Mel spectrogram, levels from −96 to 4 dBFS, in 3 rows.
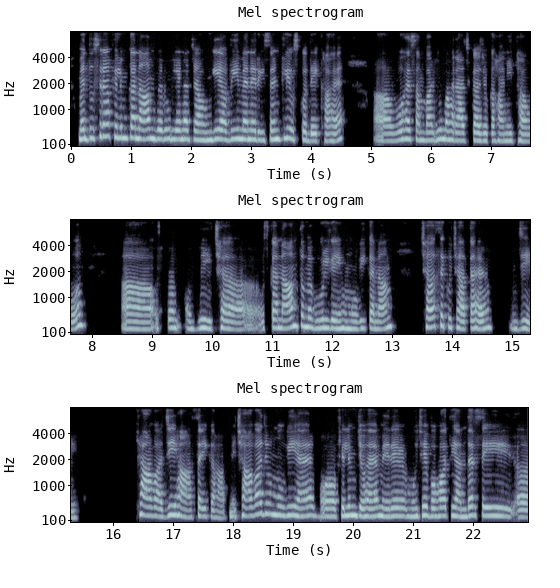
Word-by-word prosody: मैं 240 0 +4
दूसरा 260 +5 0
फ़िल्म 270 -2 +2
का 270 0 +2
नाम 245 0 +4
ज़रूर 235 +1 0
लेना 235 0 +2
चाहूँगी, 215 +1 +1
अभी 230 +1 +1
मैंने 230 -1 +3
रिसेंटली 230 +4 0
उसको 225 -2 -2
देखा 190 0 -1
है। 190 +4 0
अ, 360 - -13 0.2
वो 205 +4 -2
है 240 0 +2
संभाजी 210 0 -1
महाराज 205 -3 0
का 205 -1 +2
जो 195 - 0
कहानी 190 0 -3
था, 185 - +2
वो। 180 +2 -2 0.8
अ, 185 -1 +1
उसका 220 +1 -4
अ, 215 -3 -5
जी, 200 +2 0
छ 225 - -5 0.7
उसका 215 +3 -2
नाम 215 +5 +2
तो 270 0 -1
मैं 240 -1 +3
भूल 215 +2 +1
गई 200 -2 +1
हूँ, 205 -1 +2
मूवी 195 +1 -1
का 205 - +2
नाम, 195 +6 0 0.5
छ 240 - -2 0.2
से 270 - 0
कुछ 230 -2 -5
आता 195 0 0
है, 190 +1 +2 0.4
जी। 190 -3 -4 1.0
छावा, 225 -5 +2
जी 235 +5 +1
हाँ, 195 -6 +1
सही 205 -2 0
कहा 180 -3 -5
आपने। 105 -9 -7
छावा 225 +3 0
जो 270 -1 -2
मूवी 235 -1 +1
है 215 +1 +1
ब 200 0 +1
फ़िल्म 225 +1 +4
जो 210 -2 +1
है 205 0 +2
मेरे 210 -1 +1 0.2
मुझे 205 +3 +1
बहुत 215 +1 0
ही 225 - +1
अंदर 210 +2 +1
से 230 0 -3
ही 220 -3 +1
अ, 180 - -5
215 Hz, 175 wpm, -23 LUFS, 200-235 Hz, 1.0 s, मैं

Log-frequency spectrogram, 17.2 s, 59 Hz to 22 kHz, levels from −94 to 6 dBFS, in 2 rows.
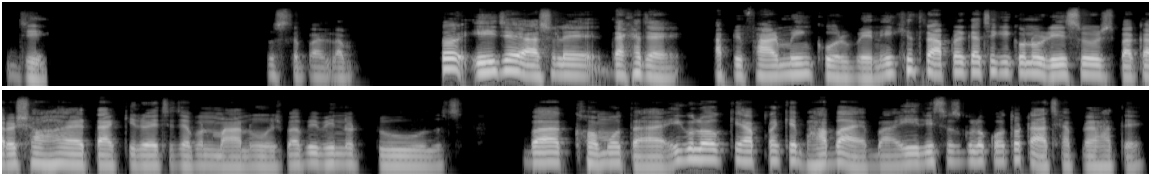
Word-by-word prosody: জি। 110 - -4 1.8
বুঝতে 120 -3 -10
পারলাম। 110 -2 -9 0.7
তো - - +8 0.3
এই 165 - +6
যে 185 - +6 0.2
আসলে 140 +3 0 0.3
দেখা 140 +3 +3
যায় 115 -3 +2 0.4
আপনি 130 - -4
farming 135 +3 +3
করবেন, 110 -3 0
এই 145 - 0
ক্ষেত্রে 190 -1 0
আপনার 160 +3 0
কাছে 165 +1 +1
কি - - -1
কোনো 155 0 +3
resource 135 -1 +3
বা 120 - +4
কারো 125 0 +3
সহায়তা 125 -2 +1
কি - - -11
রয়েছে? 115 -1 0
যেমন 115 +1 -5 0.2
মানুষ 105 0 -4
বা 120 - -3
বিভিন্ন 130 -1 -3 0.2
tools 110 -1 -5 0.6
বা 140 -1 +6 0.2
ক্ষমতা, 130 -4 -1 0.2
এগুলো 175 +2 +3 0.2
কি - - -8
আপনাকে 150 +1 -3
ভাবায় 125 -3 +1
বা 110 - -5 0.2
এই - - +1
resource 145 0 -5
গুলো 150 0 0
কতটা 170 +4 -2
আছে 105 - -10
আপনার 110 0 -4
হাতে? 105 -1 -9
130 Hz, 150 wpm, -24 LUFS, 110-145 Hz, 1.8 s, তো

